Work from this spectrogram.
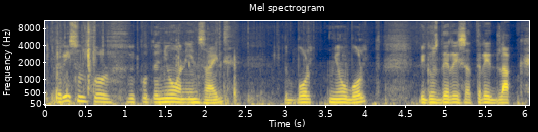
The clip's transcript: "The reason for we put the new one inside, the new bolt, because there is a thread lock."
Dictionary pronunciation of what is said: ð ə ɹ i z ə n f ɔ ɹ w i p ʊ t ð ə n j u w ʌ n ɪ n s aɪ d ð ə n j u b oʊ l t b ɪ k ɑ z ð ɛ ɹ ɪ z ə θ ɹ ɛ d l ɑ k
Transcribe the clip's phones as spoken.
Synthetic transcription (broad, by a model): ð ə ɹ i s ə n f ɔ ɹ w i p ʊ t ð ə n j u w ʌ n ɪ n s aɪ d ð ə n j u b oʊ l t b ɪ k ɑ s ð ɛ ɹ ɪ s ə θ ɹ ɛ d l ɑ k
